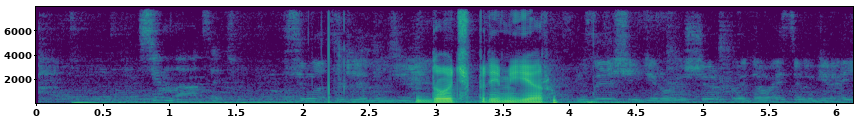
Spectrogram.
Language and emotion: Russian, neutral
